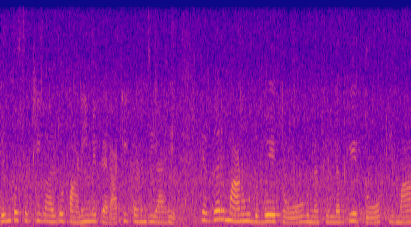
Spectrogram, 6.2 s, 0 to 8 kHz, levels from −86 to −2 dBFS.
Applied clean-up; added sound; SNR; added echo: none; Stream; 10 dB; none.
